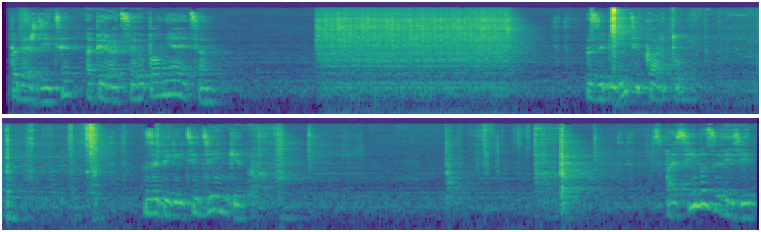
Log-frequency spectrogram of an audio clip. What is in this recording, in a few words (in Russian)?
Звук банкомата где девушка сообщает о выдаче денег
